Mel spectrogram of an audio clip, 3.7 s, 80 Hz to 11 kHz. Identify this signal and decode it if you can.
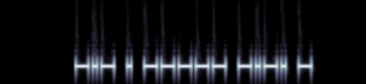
Morse code, heard as a keyed tone, about 27 wpm, 700 Hz. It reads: KE0CT
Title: USA Call Signs - 5 Characters - Repeated 3x - 28wpm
